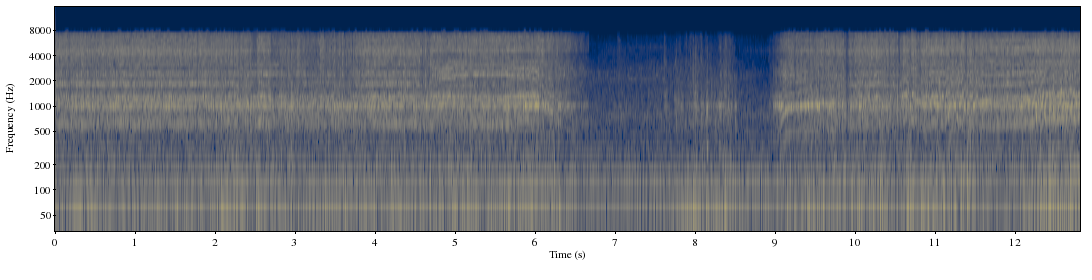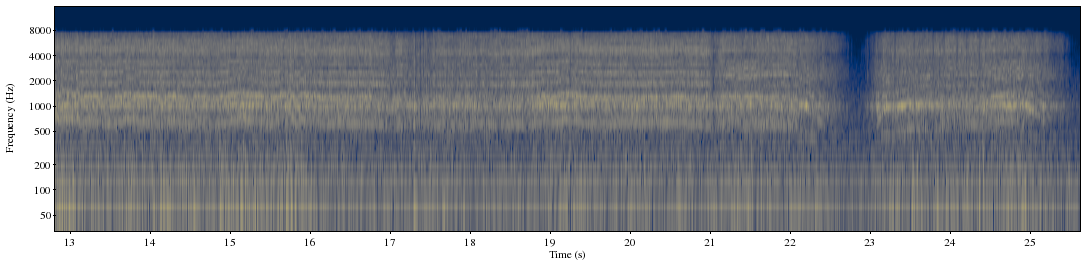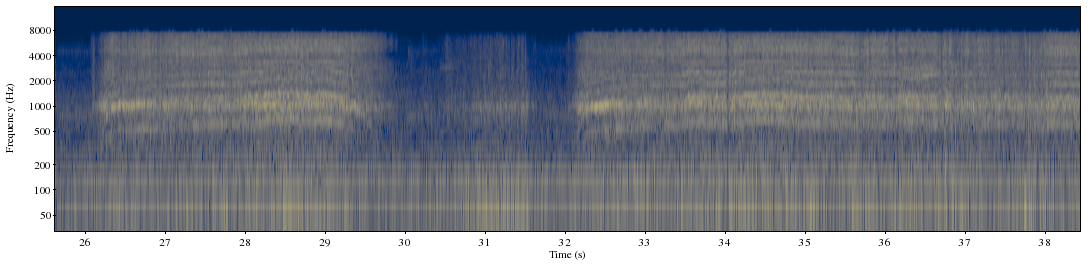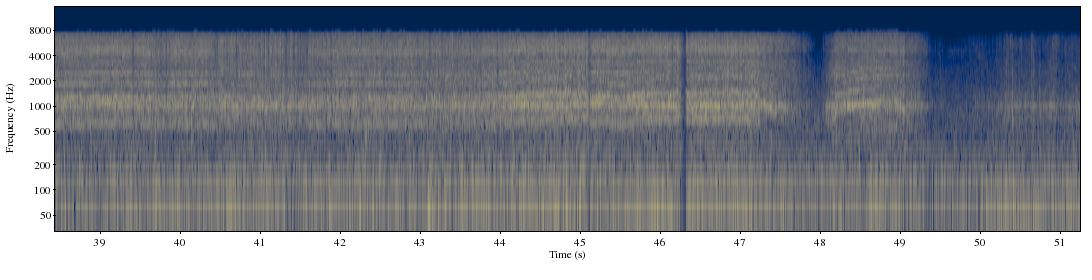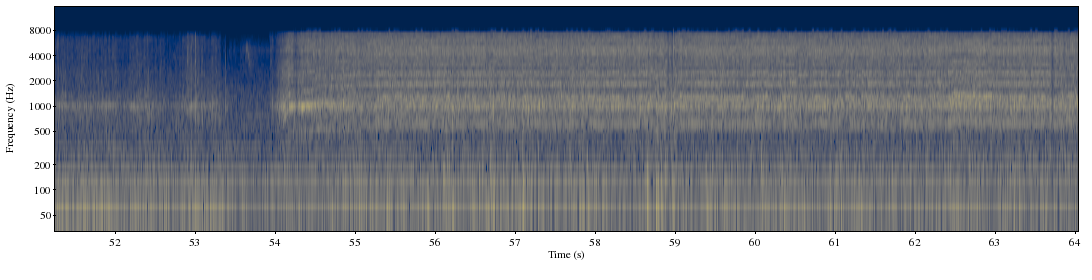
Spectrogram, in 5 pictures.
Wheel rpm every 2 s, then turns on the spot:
160, 160, 150, 30, 70, 150, 160, 160, 160, 160, 150, 80, 80, 120, 110, 10, 130, 160, 160, 160, 160, 160, 160, 110, 60, 20, 30, 140, 160, 160, 160, 160.
6-8 48-52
